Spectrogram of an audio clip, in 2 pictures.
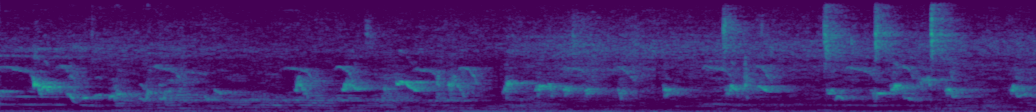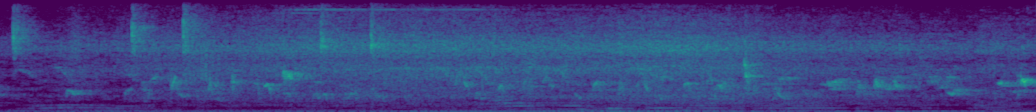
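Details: Yellow-vented bulbul giving a long, rambling song said to resemble a straw-headed bulbul: a busy run of quick chirped and warbled notes mixed with other birds, over a steady low background hum.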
